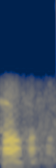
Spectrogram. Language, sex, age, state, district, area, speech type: Kannada, female, 18-30, Karnataka, Udupi, rural, conversation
